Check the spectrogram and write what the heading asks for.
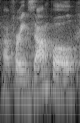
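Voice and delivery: ordinary delivery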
